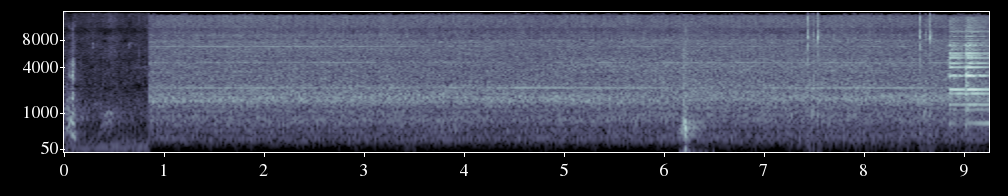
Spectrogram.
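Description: Steady rushing air of a handheld electric blower nozzle, starting about a second in. Near the end a brief pitched squeal is the loudest sound.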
